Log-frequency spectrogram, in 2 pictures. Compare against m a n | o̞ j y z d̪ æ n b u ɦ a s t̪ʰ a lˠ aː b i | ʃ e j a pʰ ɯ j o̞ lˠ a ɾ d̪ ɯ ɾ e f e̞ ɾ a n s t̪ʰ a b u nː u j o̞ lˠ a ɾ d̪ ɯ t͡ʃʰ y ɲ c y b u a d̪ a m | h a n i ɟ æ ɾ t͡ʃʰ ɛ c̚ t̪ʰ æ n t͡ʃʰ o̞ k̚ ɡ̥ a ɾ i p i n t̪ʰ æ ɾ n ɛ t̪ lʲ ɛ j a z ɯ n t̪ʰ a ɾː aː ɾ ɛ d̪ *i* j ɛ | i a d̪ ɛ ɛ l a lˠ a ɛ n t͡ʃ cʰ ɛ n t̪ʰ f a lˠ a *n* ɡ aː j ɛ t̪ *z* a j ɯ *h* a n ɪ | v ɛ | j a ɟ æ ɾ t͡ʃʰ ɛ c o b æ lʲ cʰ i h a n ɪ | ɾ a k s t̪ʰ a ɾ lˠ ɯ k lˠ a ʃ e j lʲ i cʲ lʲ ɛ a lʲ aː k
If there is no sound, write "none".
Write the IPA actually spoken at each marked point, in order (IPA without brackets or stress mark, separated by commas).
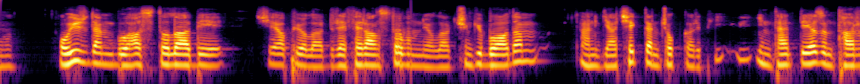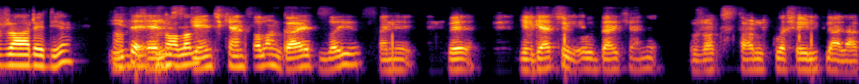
i, n, z, h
